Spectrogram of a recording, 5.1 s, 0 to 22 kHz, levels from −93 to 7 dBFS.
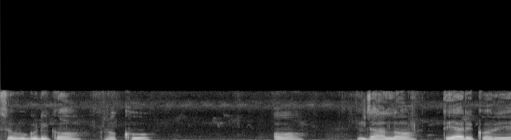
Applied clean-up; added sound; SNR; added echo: none; none; none; none.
